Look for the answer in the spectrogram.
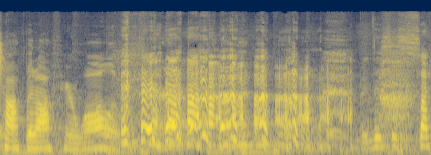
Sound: both laughing

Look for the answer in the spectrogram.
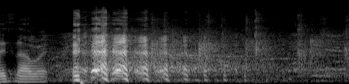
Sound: laughter

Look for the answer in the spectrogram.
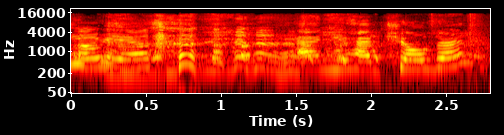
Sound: guests laugh

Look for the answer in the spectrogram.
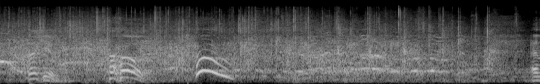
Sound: audience cheering

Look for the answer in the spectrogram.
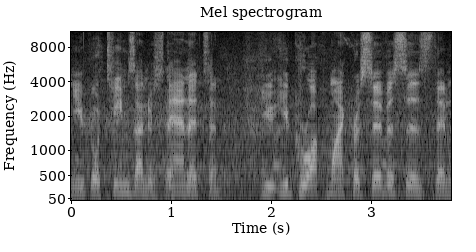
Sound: laughter

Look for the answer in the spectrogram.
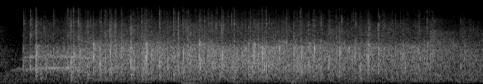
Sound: applause

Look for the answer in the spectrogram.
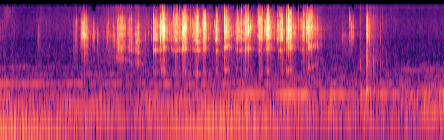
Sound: dice clacking

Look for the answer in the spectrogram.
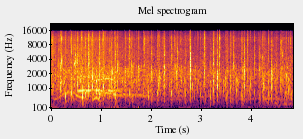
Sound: students cheering

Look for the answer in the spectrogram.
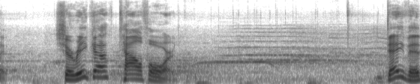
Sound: audience cheering

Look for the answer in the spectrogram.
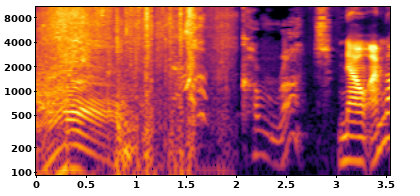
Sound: body thuds; Bella moans

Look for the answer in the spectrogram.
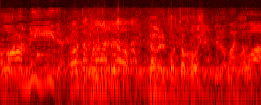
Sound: speaking italian

